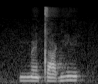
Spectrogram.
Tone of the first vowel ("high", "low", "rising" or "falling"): low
